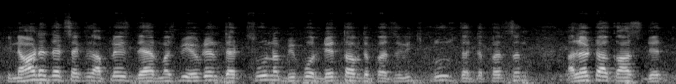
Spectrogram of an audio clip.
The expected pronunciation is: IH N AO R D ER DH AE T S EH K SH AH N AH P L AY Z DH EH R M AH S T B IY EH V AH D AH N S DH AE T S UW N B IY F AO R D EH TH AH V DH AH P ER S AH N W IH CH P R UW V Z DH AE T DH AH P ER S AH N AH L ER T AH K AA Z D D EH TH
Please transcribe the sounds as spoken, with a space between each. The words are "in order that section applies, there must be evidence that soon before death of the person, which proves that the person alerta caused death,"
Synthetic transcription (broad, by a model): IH N AO R D ER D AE T S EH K S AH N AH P L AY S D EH R M AH S T B IY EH V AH D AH N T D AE T S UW N B IY F AO R D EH T AH V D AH P ER S AH N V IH CH P R UW V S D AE T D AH P ER S AH N AH L ER T AH K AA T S D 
